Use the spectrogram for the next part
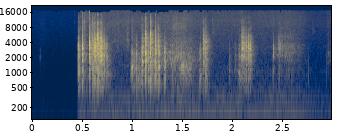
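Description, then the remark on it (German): A die rattles and slides across a hard tabletop during a dice game in a series of short clicks and scrapes, fairly loud, lasting a few seconds before settling; it is more slid than rolled. “das nächste Würfelgeräusch hier”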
